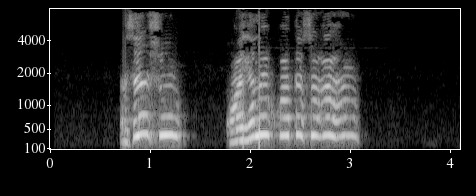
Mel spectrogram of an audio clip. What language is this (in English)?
Bashkir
